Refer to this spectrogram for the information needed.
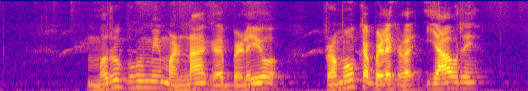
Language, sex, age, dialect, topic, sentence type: Kannada, male, 25-30, Dharwad Kannada, agriculture, question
